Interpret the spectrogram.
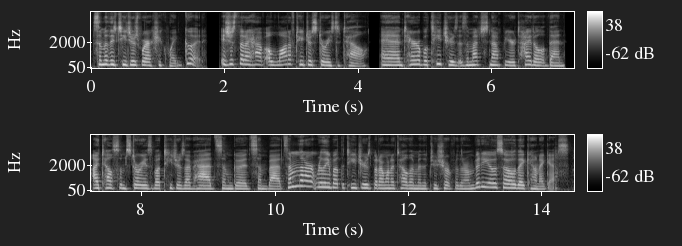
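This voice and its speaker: Wry, higher-voiced woman storyteller. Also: fast, hardly any pauses. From Canada. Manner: wry, sarcastic, exaggerating. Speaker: storyteller and animator. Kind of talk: scripted comedic storytelling narration.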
